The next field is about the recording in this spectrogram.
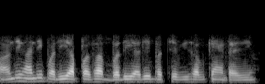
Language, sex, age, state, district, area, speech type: Punjabi, male, 60+, Punjab, Shaheed Bhagat Singh Nagar, urban, conversation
